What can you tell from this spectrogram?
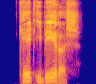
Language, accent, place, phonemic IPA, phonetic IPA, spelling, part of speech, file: German, Germany, Berlin, /ˈkɛltiˌbeːʁɪʃ/, [ˈkʰɛltʰiˌbeːʁɪʃ], keltiberisch, adjective, De-keltiberisch.ogg
- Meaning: Celtiberian (related to the ancient Celtiberians)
